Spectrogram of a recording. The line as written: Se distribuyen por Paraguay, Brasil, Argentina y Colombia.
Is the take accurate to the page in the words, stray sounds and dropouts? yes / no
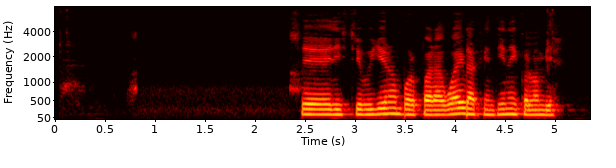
no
